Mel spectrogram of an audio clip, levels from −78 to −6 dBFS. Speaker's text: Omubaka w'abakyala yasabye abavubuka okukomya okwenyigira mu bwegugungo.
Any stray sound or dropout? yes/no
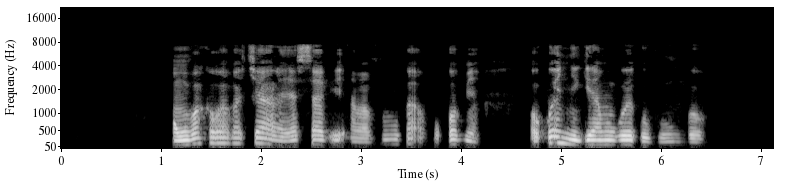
no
